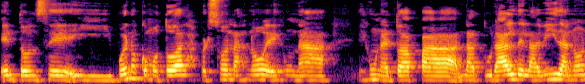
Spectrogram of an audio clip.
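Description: A woman speaks at a fairly low pitch. Her intonation stays monotone and flat. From Bolivia, Santa Cruz; Bolivia. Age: 40s. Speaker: holistic therapist. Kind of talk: personal storytelling monologue; casual vlog chat, personal reflection. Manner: halting, many fillers. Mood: calm, reflective, spiritual. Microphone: phone near.

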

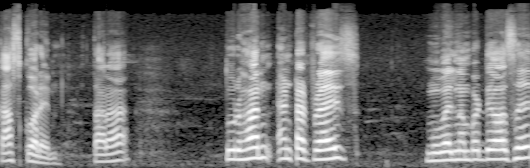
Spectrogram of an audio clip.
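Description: Here a man speaks at a high pitch with ordinary pitch variation. The sound is dry and close, with no echo. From Magura district, Bangladesh. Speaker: building contractor. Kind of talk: customer testimonial. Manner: halting.

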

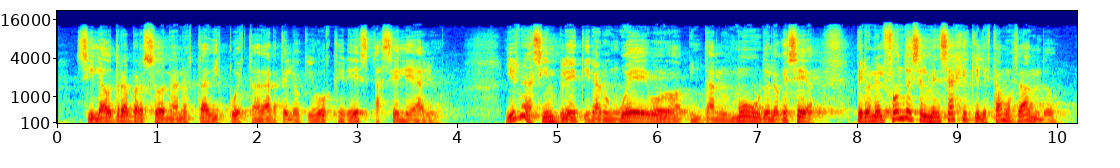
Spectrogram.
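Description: The pace is fairly quick, with lively intonation. The tone is dark and mellow. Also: man. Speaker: priest interviewed. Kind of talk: interview answer. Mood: earnest, explanatory. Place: home room.

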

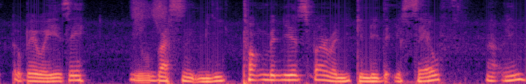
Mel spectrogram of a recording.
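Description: In a Scottish accent, a man talks at a fairly quick pace with a fairly high pitch, a dark, mellow tone, a somewhat breathy quality and ordinary pitch variation. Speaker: gaming podcast host. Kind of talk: casual chat.

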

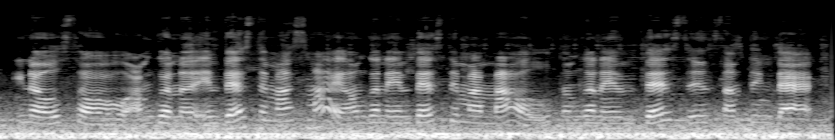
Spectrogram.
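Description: A woman talks at a fairly quick pace with clear music in the background. The sound is dry, with no echo. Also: ordinary pitch variation, hardly any pauses. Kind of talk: casual vlog chat. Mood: grateful, reflective. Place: car. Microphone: phone near.

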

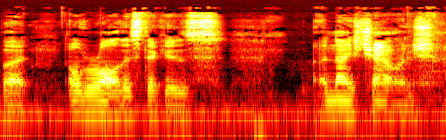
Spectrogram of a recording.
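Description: A man talks in a very deep, low pitch over light background noise. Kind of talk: casual vlog chat. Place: garage. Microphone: phone near.

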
